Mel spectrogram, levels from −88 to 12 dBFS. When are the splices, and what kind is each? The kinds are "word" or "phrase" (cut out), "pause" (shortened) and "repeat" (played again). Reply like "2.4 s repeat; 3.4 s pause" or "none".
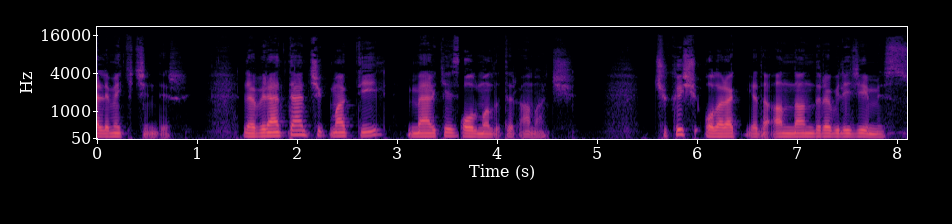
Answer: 3.6 s word; 6.4 s word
